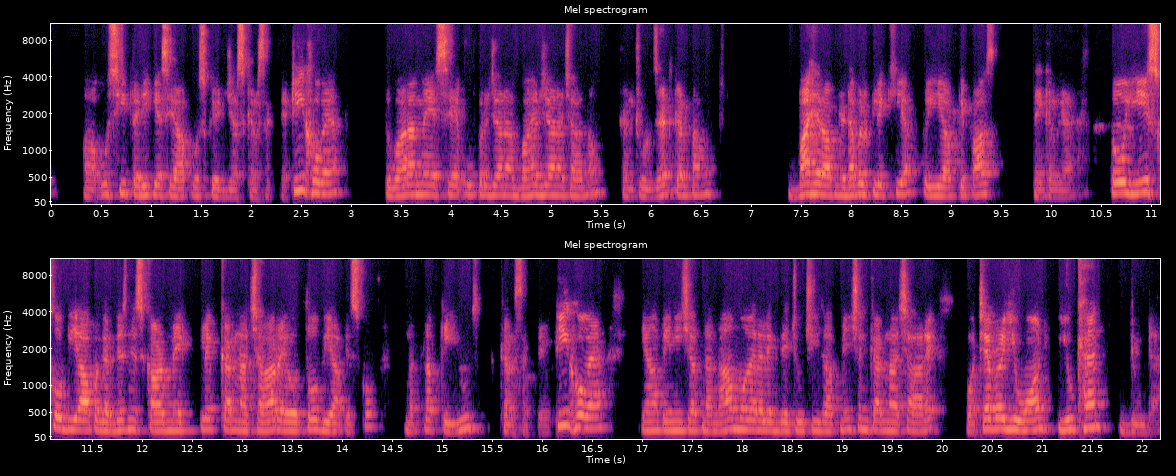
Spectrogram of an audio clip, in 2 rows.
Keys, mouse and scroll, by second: 1.1 double click, 6.3 ctrl+z, 7.7 double click, 11.1 alt+shift+click, 14.7 alt+shift+click, 17.9 alt+shift+click.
